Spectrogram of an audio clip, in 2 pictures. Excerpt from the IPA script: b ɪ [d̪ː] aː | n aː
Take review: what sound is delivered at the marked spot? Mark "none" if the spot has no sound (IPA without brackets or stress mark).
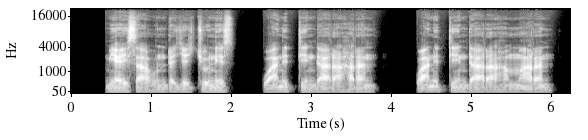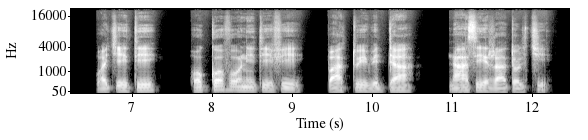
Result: d̪ː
